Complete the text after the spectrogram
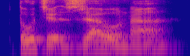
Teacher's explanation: Tujzauna jim sukun bacaan qalqalah dibaca memantul ditampakkan pantulannya. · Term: kolkolah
